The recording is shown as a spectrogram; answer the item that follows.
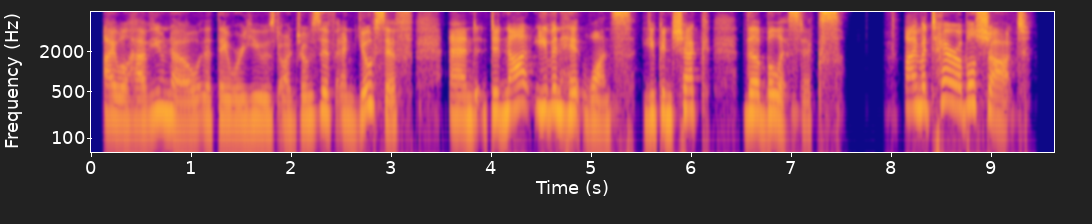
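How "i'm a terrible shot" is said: boastful, proud, head-held-high, pitched-up voice. A character answers a question in a role-play scene, proudly. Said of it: "she said proudly".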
